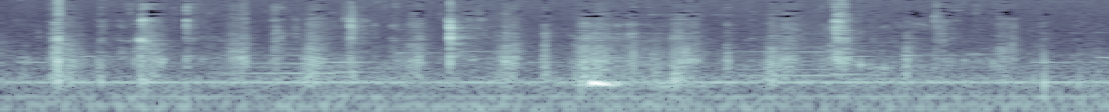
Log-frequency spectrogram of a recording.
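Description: Close-miked mouth sounds of a person chewing and crunching air-fried pork belly (liempo): a run of short wet clicks and crunches. One brief, louder, low-pitched sound comes about three seconds in, over a faint steady hum.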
